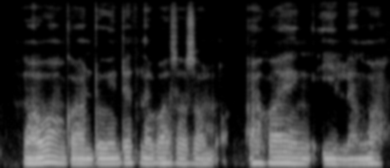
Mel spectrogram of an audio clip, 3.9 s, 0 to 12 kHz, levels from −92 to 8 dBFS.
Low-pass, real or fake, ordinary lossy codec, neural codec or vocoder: none; fake; none; codec, 24 kHz, 3.1 kbps, DualCodec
